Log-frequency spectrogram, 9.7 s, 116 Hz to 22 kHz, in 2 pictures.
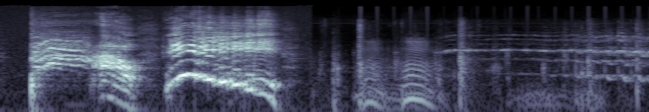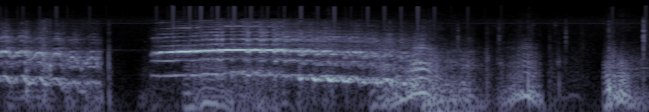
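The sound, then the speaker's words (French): A person imitates a horse whinny from a film: two loud, descending shrill bursts, then longer wavering, quavering neighs drawn out over several seconds, with short breathy gaps between. “Il y a un truc de cheval, aussi, à un moment donné, qui pendant à peu près 10 minutes fait...”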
